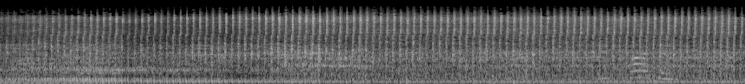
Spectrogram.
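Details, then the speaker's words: 1998 Geo Metro that sat for years, idling in rain: the plug sparks, so one cylinder is dead and it runs on two; idle lopes and stumbles with a missing beat each cycle, traced to a valve fault. "now if the spark plug has spark then that means we got a dead cylinder for sure okay she's running on two cylinders"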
